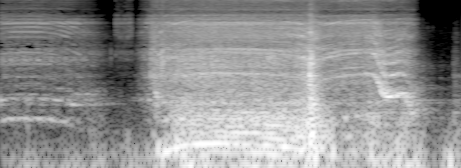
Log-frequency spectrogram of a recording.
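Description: Cordless drill driving a screw into corrugated metal roofing sheet. A short, quieter spin comes first. About a second and a half in, a louder run of roughly two and a half seconds follows, with a sharp crack partway through, and the motor's pitch falls away as it stops near the end.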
